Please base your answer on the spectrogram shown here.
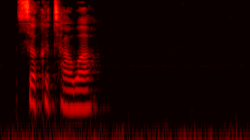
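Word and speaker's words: SOHCAHTOA: you might just remember sakatowa it said just how it's spelt or one of the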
